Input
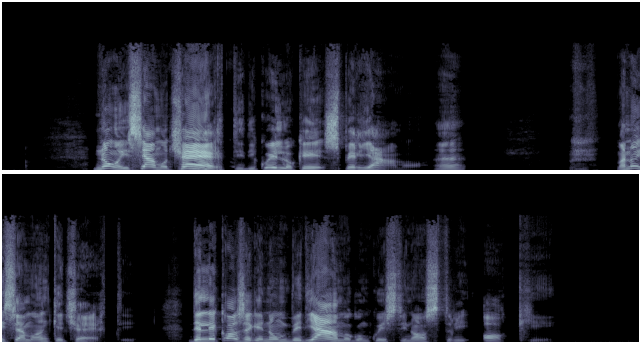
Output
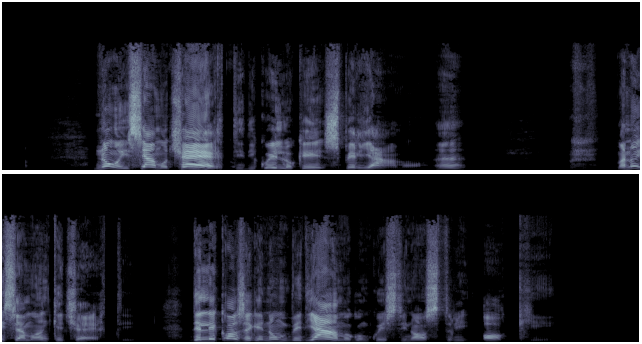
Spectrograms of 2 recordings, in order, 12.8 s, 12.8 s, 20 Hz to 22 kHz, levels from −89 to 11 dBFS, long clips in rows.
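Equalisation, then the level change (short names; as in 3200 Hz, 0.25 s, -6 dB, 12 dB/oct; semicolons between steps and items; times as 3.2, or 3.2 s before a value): resonant high-pass 690 Hz, resonance Q 1.5; high shelf 8600 Hz +11 dB; -7.0 dB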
